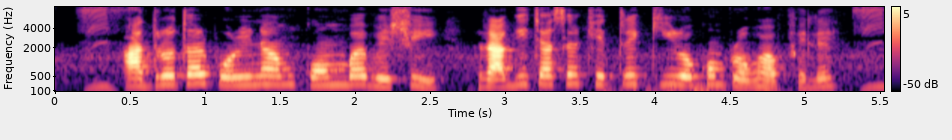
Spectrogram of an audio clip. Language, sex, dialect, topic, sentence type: Bengali, female, Standard Colloquial, agriculture, question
